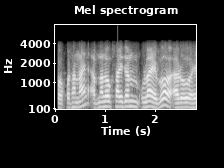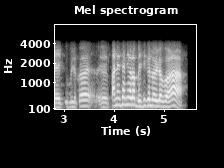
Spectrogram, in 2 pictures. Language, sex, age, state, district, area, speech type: Assamese, male, 30-45, Assam, Nagaon, rural, conversation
